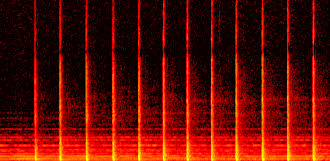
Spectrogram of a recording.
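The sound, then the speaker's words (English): A hammer drives a nail into a door with about a dozen strikes in a steady, even rhythm, each sharp blow ringing briefly. The blows are clear, with no talking. “Because then, the one who paid the debt and made the way would take a nail.”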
